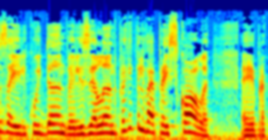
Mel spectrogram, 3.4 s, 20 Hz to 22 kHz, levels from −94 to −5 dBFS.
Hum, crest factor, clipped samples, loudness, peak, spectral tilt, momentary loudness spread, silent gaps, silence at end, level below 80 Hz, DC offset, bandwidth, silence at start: none; 10 dB; 0.1%; -10 LUFS; 0 dBFS; -4.5 dB/octave; 6 LU; none; 0 s; -28 dBFS; under 0.1%; 15.5 kHz; 0 s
